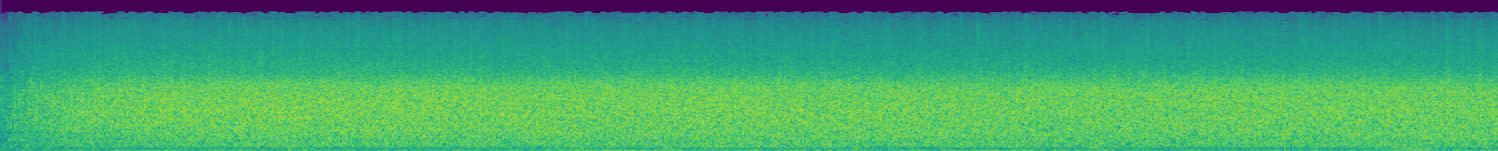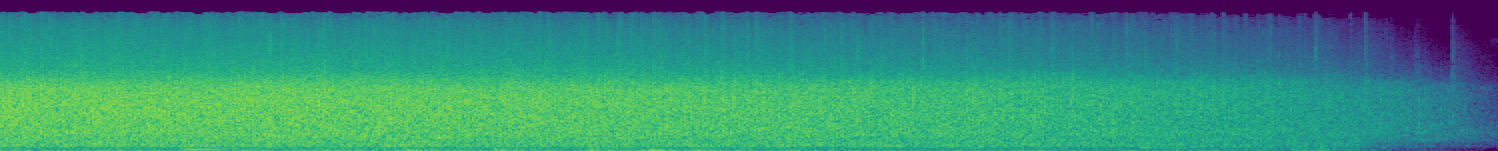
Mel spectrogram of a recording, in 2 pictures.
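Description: Concert-hall audience applauding at the end of a live performance. The applause swells within the first second, holds steady, and fades away over the last several seconds.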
